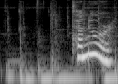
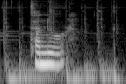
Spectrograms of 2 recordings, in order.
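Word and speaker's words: תנור: Tanur is spelled Ta, Nun, Vav, Resh. Let's say it together. Tanur. Let's review. Mincha, grain or food offering. Solet, fine flour. Shemen, oil. Afah, bake. Tanur, oven.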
